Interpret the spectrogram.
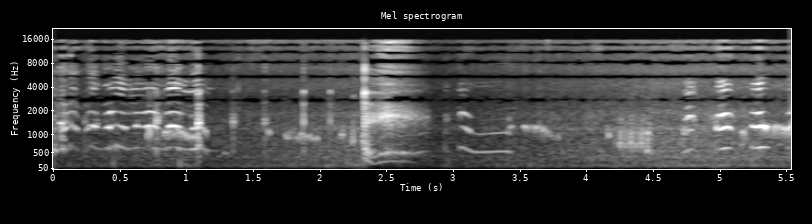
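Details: Attacking, irritated turkey gives scattered short yelps and a drawn-out falling squeal, interrupted by a sharp human exclamation, over steady outdoor background noise.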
